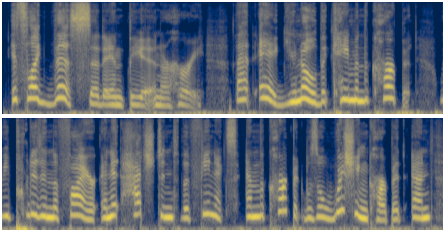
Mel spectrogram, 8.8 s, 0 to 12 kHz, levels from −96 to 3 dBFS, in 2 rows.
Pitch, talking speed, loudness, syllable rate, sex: 285 Hz, 245 wpm, -16 LUFS, 5.9 syllables/s, female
